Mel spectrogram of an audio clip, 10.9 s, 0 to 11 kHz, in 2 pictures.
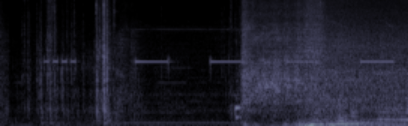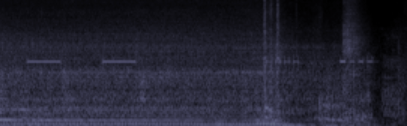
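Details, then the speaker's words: Honda Pilot (Acura MDX type) V6 just after upper intake manifold gasket replacement: brief crank, quick catch, even steady idle with no misses or odd noises; normal start and idle. "Sounds good."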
